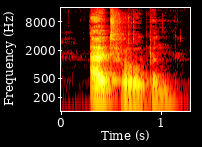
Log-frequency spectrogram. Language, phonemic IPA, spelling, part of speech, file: Dutch, /ˈœʏtɣəˌrupə(n)/, uitgeroepen, verb, Nl-uitgeroepen.ogg
- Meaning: past participle of uitroepen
